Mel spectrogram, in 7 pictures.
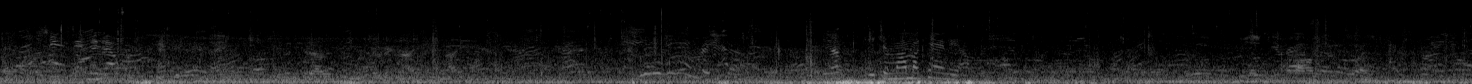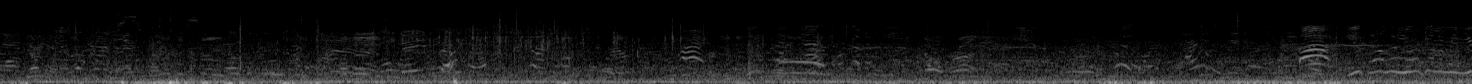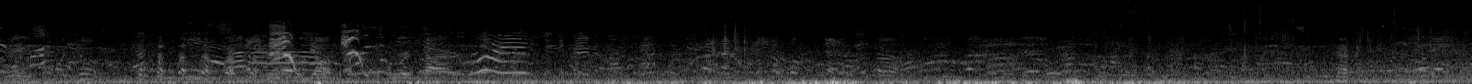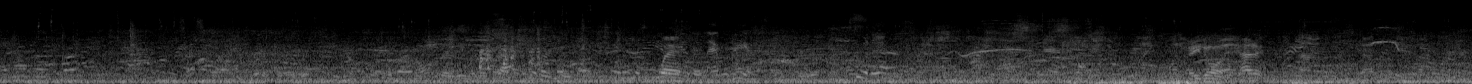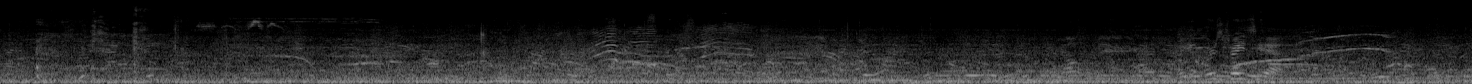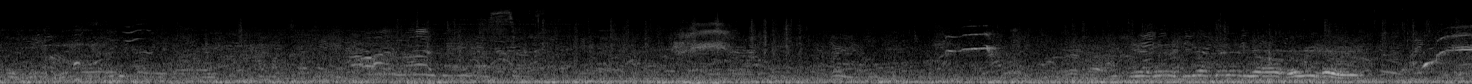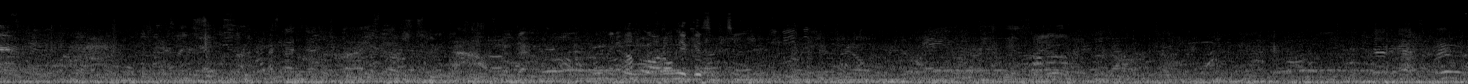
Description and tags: VA State Fair # 4 (Walk Through Crowd)
Random bits of conversation, screaming children, etc.
crowd, fair, state, virginia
